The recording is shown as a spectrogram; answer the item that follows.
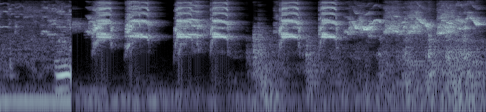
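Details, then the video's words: Budgies chattering in their aviary cages: a fast series of about eight harsh, grating calls, quickening and overlapping toward the end, after a brief low hum at the start. "See My All Budgies Aviary | How They live In Cages | Eating, Slipping,Talking"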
